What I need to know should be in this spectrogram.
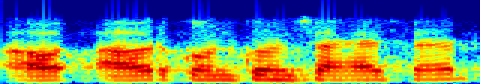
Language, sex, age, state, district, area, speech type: Hindi, male, 18-30, Uttar Pradesh, Mirzapur, rural, conversation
